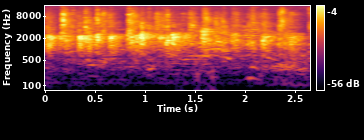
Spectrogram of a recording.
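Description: A magic show audience applauds as volunteers head to the stage, a dense, even wash of clapping that keeps going to the end, with a voice faintly audible beneath it.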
